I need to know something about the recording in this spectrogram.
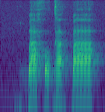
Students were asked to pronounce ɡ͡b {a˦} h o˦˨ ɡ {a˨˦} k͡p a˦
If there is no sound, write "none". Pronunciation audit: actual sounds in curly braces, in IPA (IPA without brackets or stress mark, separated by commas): a˦, a˨˦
